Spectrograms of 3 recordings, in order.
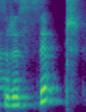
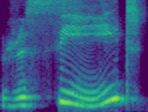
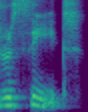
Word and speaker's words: receipt: So it uh in India we pronounce or Indians pronounce this as recept because they read it as it is. Remember how I told you that in India we read every letter. So um this they read this also as receipt but it's actually receipt. It's receipt.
